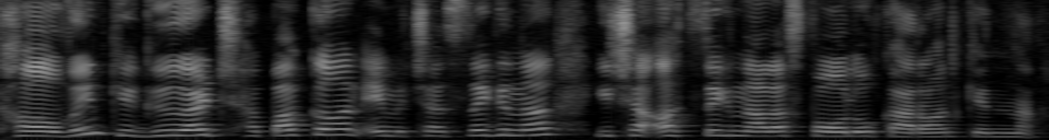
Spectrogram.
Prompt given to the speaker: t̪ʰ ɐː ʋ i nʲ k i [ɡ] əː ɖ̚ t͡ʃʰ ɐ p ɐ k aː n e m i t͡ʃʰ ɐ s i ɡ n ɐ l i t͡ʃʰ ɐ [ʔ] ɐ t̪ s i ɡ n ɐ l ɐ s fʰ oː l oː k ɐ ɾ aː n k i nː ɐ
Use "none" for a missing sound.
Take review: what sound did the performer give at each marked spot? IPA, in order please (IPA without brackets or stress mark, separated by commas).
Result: ɡ, ʔ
